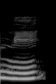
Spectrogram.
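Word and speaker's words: nu: today is a consonant knee yes pronounced just like the knee on your leg its sound in Greek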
